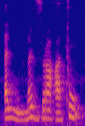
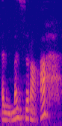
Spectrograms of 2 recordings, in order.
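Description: First: The word ends in a clear t sound. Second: The word stops and ends in an h sound.

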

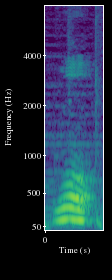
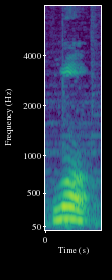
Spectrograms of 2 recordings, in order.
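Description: First: The vowel after the w sounds like 'oh'. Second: The same.

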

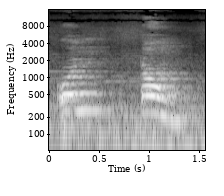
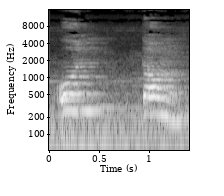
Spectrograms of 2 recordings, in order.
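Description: Both takes have the same delivery.

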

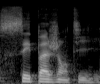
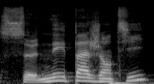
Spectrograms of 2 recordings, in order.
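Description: First: The word 'ne' is dropped entirely. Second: The word 'ne' is fully pronounced. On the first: It is the everyday, casual way to say it. "But more naturally, when we speak" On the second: It is the proper, formal way to say it. "The subtitle is grammatically correct"

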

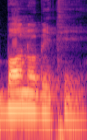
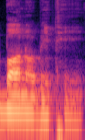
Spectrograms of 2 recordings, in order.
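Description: No difference in how they are said.

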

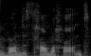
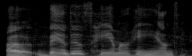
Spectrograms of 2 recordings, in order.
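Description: First: The name is said in a German accent. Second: The name is said in a Midwestern accent. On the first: "I want to say it with a German accent" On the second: "If you were saying it Midwest accent"

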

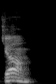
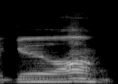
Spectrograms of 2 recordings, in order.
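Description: First: The word is said as one single syllable. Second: The word is split into two separate syllables. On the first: The speaker calls it right. "Es una sola sílaba" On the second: The speaker calls it wrong. "No podemos separar como young"

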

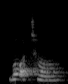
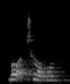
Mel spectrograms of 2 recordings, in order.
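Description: First: The vowel is a rounded British o sound. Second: The same.

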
